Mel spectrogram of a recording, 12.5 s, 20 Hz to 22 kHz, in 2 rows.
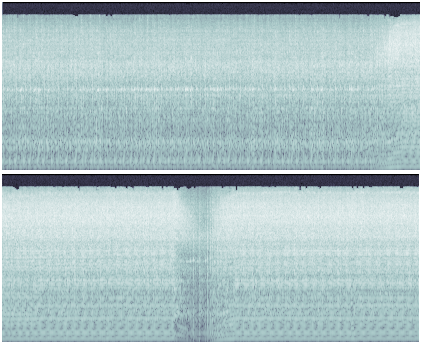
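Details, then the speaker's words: Ryobi 2800R curved-shaft string trimmer, MTD-made two-stroke engine, held at wide-open throttle while the carburetor mixture screw is turned in for peak revs, then backed out 1/8–1/16 turn, done warm; scream rises in a step, dips briefly, holds high: lean mixture at wide-open throttle. "so what I've done is I've held the throttle wide open and I've turned in the adjustment screw until the engine revved the highest and then just back out 1/8 to 1/16 of a turn and that's where you want it to be set"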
